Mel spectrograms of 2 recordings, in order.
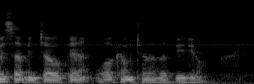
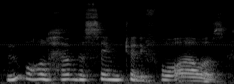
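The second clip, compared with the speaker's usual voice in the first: much higher mock voice of people repeating a cliché; mocking quote; 12 semitones higher, 3 dB louder than usual. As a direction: parrot it in a high put-on voice, derisively. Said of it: "garbage that people talk about to say".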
